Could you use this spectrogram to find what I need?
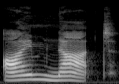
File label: "I'm not", English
